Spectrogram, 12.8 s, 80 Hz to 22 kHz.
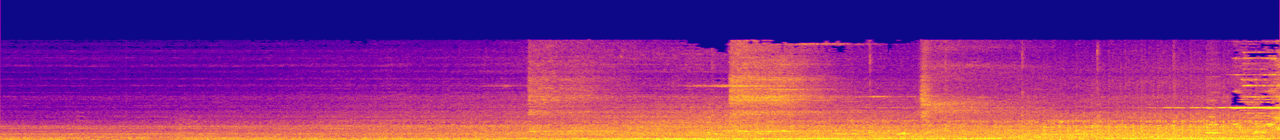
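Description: British Rail Class 150 diesel multiple unit (150261) running into a station platform, its diesel engine and wheels growing steadily louder as it comes close and slows. A high squeal of the wheels and brakes sets in near the end as it brakes to a stop.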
